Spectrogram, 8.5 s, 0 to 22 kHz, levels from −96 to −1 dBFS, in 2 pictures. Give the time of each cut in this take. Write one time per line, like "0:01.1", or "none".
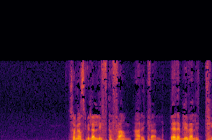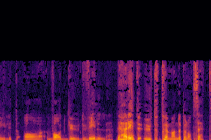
0:03.3
0:06.5

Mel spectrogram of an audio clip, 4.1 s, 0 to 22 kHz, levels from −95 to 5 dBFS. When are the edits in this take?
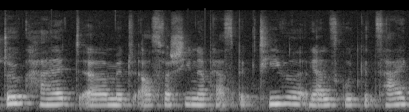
0:03.1

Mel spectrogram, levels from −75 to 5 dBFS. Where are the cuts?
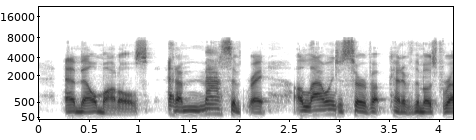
0:02.0
0:03.0

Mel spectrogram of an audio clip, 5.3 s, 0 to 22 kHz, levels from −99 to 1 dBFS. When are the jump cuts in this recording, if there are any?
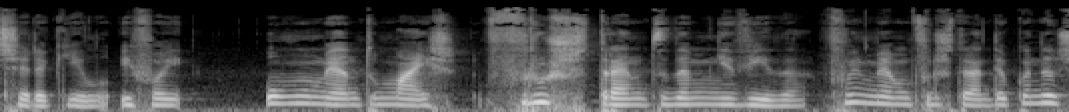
none

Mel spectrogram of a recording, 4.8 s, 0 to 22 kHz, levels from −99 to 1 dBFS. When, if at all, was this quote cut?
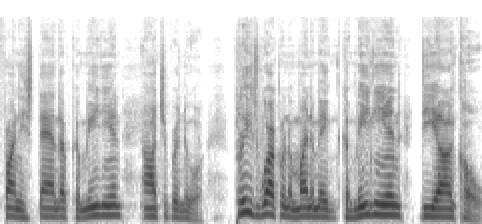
0:01.4
0:03.4

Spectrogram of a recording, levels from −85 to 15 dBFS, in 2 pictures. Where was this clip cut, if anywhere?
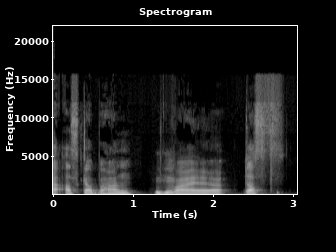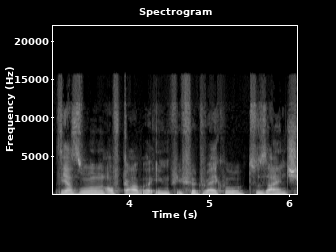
0:03.7

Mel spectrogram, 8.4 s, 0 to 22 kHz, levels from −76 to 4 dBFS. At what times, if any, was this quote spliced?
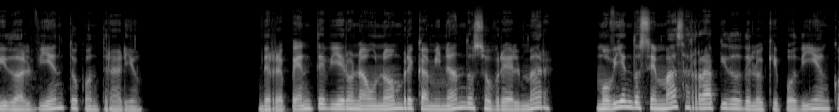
none

